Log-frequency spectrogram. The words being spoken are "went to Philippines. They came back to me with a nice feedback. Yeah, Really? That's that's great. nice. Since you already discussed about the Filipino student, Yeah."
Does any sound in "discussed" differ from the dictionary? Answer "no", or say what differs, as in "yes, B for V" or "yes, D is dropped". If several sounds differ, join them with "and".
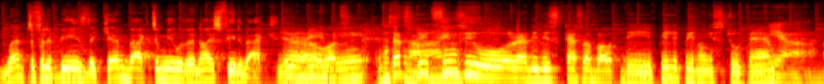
yes, T is dropped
